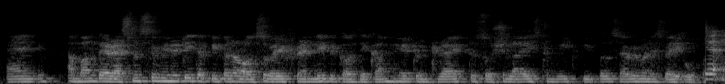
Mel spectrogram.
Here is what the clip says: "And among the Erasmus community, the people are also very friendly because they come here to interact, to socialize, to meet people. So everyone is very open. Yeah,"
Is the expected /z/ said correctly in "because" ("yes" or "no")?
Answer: yes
